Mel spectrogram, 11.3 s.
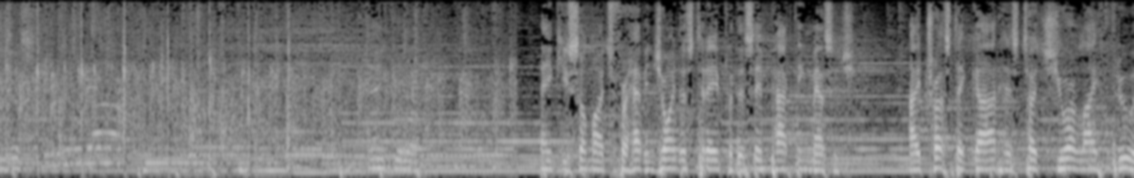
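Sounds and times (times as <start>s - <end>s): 
scattered crowd noise: 0.0s - 5.2s
church congregation clapping as an offering to the Lord: 0.0s - 5.3s
speech: 3.9s - 4.3s, 5.4s - 11.3s.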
